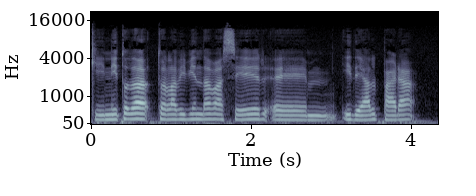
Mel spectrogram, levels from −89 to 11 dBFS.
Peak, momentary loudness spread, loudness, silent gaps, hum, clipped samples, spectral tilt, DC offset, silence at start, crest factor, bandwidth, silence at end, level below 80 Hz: -4 dBFS; 9 LU; -23 LUFS; none; none; under 0.1%; -5 dB/octave; under 0.1%; 0 s; 20 dB; 12.5 kHz; 0.15 s; -46 dBFS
